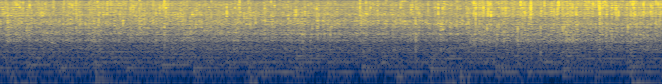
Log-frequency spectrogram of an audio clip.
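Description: Chicken pieces with onion and garlic sizzling steadily in hot oil in a nonstick frying pan.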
